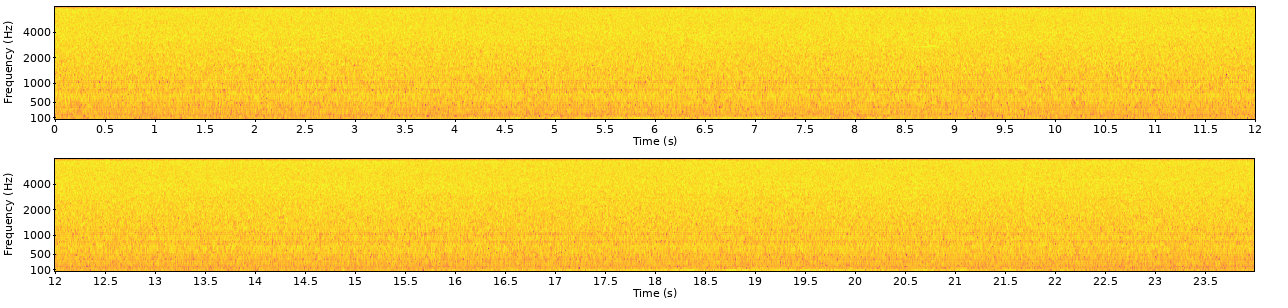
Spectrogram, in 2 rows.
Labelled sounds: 8.6	8.9	killer whale, offshore, 2.6 to 2.8 kHz

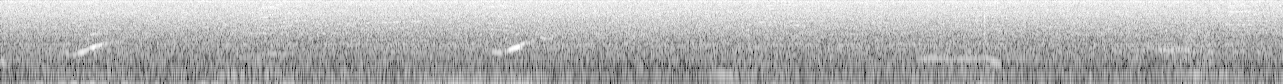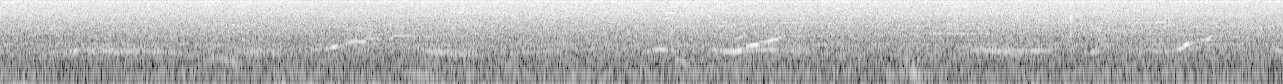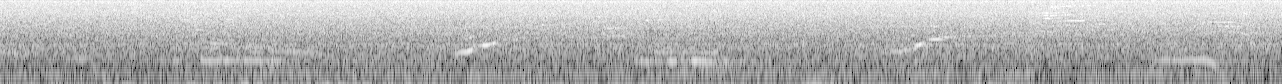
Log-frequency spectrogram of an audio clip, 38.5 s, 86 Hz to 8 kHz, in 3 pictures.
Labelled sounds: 12.3	12.5	humpback whale, 4.1 to 4.2 kHz
16.3	17.0	humpback whale, 0.80 to 1.2 kHz
19.6	20.7	humpback whale, 0.80 to 5.9 kHz
24.2	25.0	humpback whale, 0.80 to 2.4 kHz
34.9	36.5	humpback whale, 0.90 to 5.7 kHz
37.7	38.1	humpback whale, 1.9 to 2.5 kHz

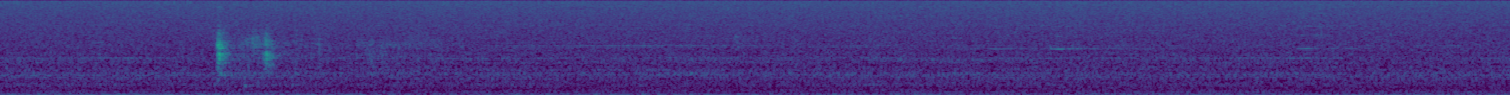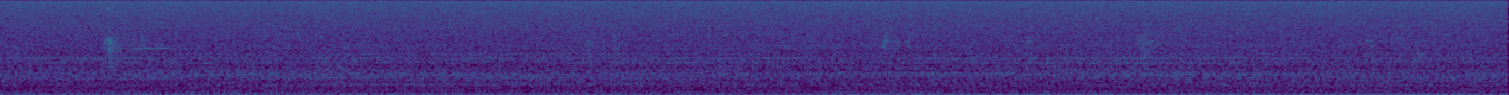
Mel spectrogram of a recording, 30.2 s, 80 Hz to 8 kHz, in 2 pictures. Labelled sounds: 13.0	13.2	killer whale, northern resident, G clan, call N24ii, 3.4 to 3.5 kHz
16.5	16.8	killer whale, northern resident, G clan, call N24ii, 1.6 to 1.9 kHz

